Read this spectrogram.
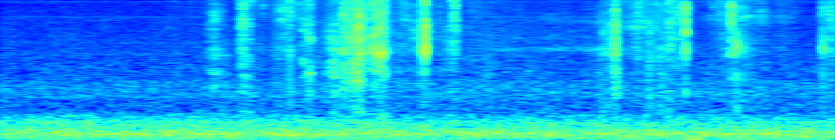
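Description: Cardboard tags rustle and tap softly as they are handled.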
